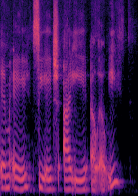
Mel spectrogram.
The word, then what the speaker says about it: Machielle: I am most available on Twitter, um, just at Machielle Thomas. My name is spelled a little more complicated than most, so it's uh, at M A C H I E L L E T H O M A S at Machielle Thomas on Twitter.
